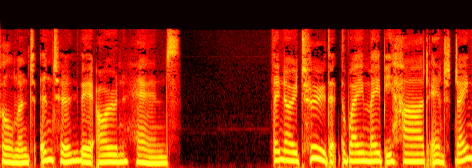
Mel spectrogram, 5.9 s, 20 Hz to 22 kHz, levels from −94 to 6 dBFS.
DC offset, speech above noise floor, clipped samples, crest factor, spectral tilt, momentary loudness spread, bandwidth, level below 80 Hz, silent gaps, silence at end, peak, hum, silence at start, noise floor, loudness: under 0.1%; 52 dB; under 0.1%; 12 dB; -4.5 dB/octave; 3 LU; 11 kHz; -42 dBFS; none; 0 s; -4 dBFS; none; 0 s; -67 dBFS; -15 LUFS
